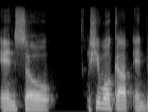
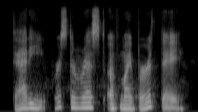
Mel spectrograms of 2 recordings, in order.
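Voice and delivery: put-on soft, hushed little girl's stage whisper; 3 semitones higher, 8 dB quieter than usual. Retelling a daughter's words after she blew out candles: imitating a child half-whispering. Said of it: "she kind of whispers to me".

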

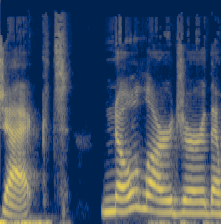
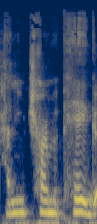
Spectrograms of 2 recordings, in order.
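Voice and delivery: quiet muttering under the breath; 4 dB quieter than usual. Told to charm a pig, a character mutters under her breath. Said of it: "under her breath".

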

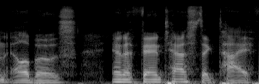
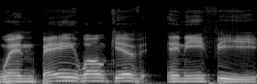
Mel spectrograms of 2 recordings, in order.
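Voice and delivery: robotic, computer-read text-to-speech narration voice; 4 semitones higher than usual. Speaker imitating how a clip starts, doing a TikTok voice impression. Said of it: "That's my impersonation of TikTok".

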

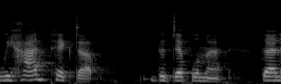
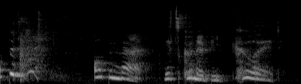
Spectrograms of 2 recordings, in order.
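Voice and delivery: eager pixie voice, high, swooping, excited urging; 7 semitones higher, 3 dB louder than usual. Player voicing her as she points excitedly at the drawer: excited. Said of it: "She'll fly up to [name]'s face and she'll be like, / [name] goes up to the door and she says".

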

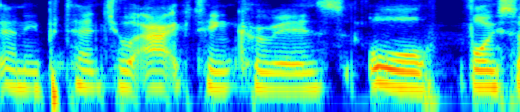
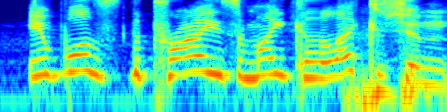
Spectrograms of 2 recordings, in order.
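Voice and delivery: put-on loud American accent, pitched up; 9 semitones higher, 5 dB louder than usual. Reading a Doctor Who scene aloud as Henry Van Statten: put-on American accent. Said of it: "get your American accent ready".

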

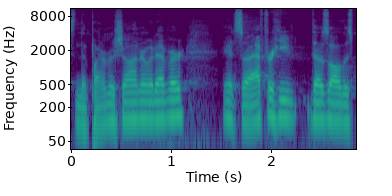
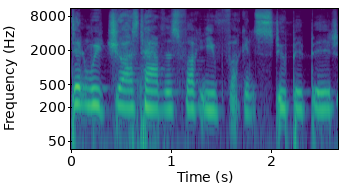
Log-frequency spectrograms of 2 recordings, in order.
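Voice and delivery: mock high-pitched screaming rant; 9 semitones higher, 3 dB louder than usual. Retelling being screamed at after the prank: imitating someone screaming. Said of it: "screaming at me".

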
